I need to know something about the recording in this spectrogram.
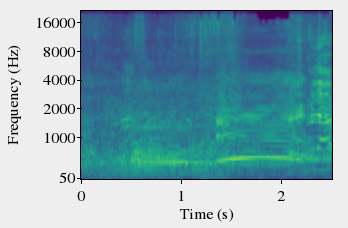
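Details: Calf from a group of small bull and heifer calves bought by a farmer in Dhaka, Bangladesh, on 21 February: a drawn-out moo that starts low, then rises and holds steady, with men talking in the background.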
